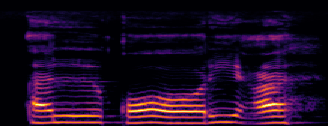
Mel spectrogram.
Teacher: قاریعه حرف را با کسره باریک خوانده می شود و در آخر تای مربوطه به حرف ح مبدل می گردد.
